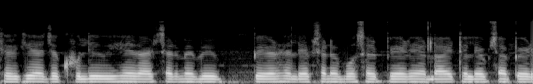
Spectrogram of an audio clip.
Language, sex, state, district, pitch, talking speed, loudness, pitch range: Hindi, male, Chhattisgarh, Sukma, 125 Hz, 270 wpm, -13 LUFS, 125-130 Hz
